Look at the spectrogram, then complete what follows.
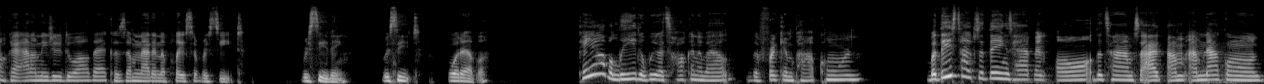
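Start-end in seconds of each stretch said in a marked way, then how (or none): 0.0-8.6 annoyed, irritated, fed-up talk. Answering another speaker during a popcorn dispute: irritated. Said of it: "I'm so irritated right now".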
